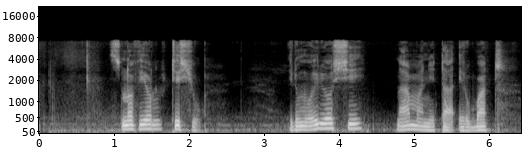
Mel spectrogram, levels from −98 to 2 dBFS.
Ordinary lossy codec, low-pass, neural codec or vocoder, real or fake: MP3, 64 kbps; 7.2 kHz; none; real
